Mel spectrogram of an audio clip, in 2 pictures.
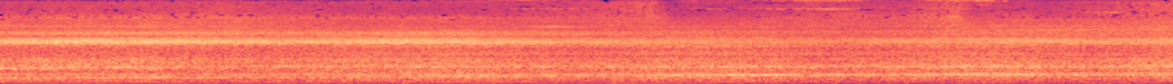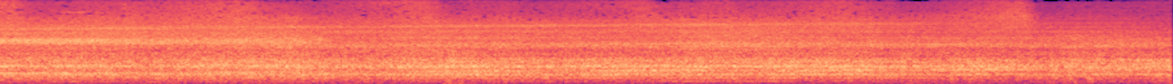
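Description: An electric train pulls away close by, its motor whine rising in pitch.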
